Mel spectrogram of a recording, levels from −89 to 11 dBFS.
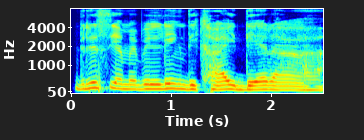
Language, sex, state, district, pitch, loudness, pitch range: Hindi, male, Jharkhand, Palamu, 150 Hz, -14 LUFS, 135-160 Hz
